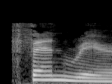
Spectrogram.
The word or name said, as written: fenrir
